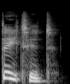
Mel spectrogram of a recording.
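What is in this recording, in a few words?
"dated", English, British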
